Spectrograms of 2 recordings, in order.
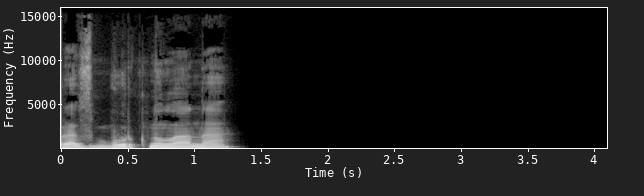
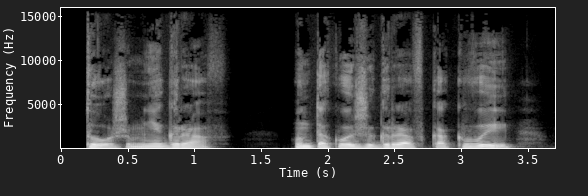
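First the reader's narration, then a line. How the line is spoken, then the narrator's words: Grumbling. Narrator (Russian): продолжала ворчать Кросби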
